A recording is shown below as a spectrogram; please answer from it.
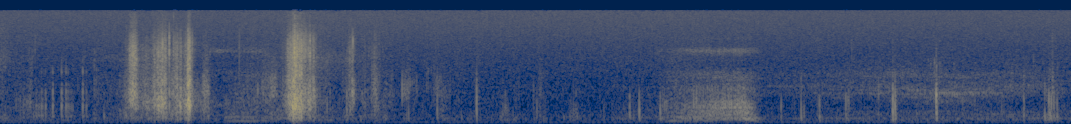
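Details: Grimley the pug fast asleep on a person's lap, giving a few loud, rough snorting breaths early on, then a longer, softer, droning snore later, with quiet clicks and small rustles between breaths.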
